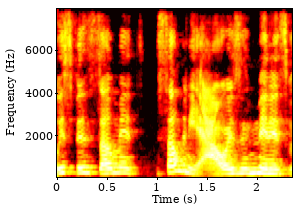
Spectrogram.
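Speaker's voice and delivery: words interrupted and broken up by laughter. Talking to viewers about teachers as a partner comes back: laughing while talking. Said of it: "I'm sorry guys, I'm laughing".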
